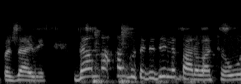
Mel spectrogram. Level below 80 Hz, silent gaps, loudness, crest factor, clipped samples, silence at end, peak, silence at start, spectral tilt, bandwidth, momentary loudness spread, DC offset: -60 dBFS; none; -31 LUFS; 14 dB; under 0.1%; 0 s; -16 dBFS; 0.05 s; -6 dB/octave; 7.6 kHz; 3 LU; under 0.1%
